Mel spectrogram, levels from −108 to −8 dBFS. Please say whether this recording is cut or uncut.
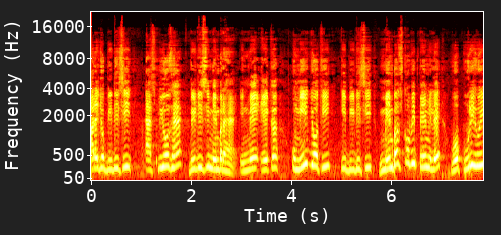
uncut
